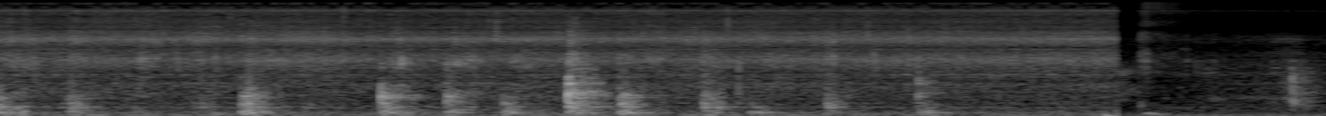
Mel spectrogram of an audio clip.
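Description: Pork pickle being stirred in hot oil, with a soft background sizzle and a series of irregular spoon scrapes and taps against the pan, fairly quiet, fading abruptly near the end.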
